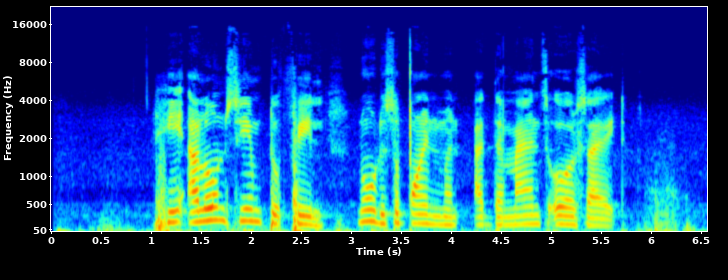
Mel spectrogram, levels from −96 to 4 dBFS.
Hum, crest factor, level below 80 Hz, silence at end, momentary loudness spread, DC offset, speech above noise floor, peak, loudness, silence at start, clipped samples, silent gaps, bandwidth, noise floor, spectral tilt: none; 20 dB; -44 dBFS; 0.15 s; 21 LU; under 0.1%; 21 dB; -6 dBFS; -25 LUFS; 0.05 s; under 0.1%; none; 12.5 kHz; -46 dBFS; -6.5 dB/octave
